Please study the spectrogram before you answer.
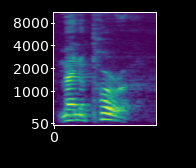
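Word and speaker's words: Manipura: is actually the solar plexus chakra and better pronounced manapur where is the location of the solar plexus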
